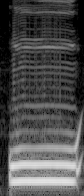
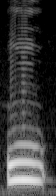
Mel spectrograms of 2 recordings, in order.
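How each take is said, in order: First: The vowel is long and drawn out. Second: The vowel is short and clipped. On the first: "बड़ा ऊ का उच्चारण बड़ा होता है" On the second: "छोटा ऊ का उच्चारण छोटा होता है"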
